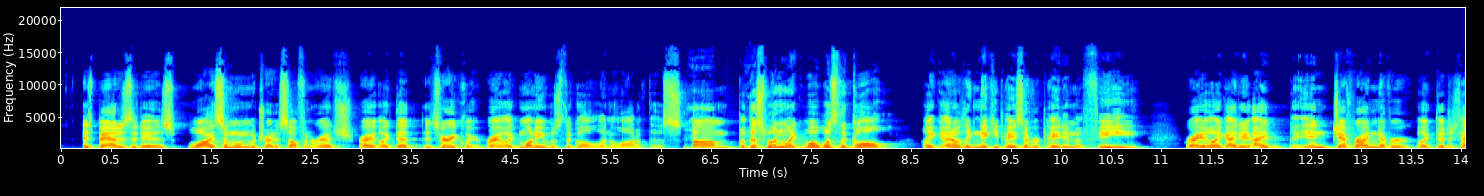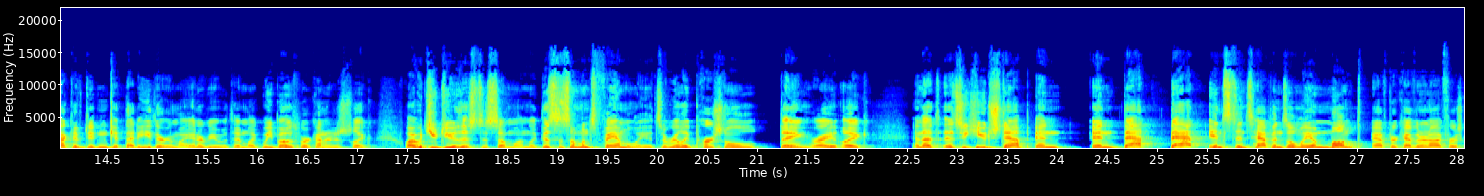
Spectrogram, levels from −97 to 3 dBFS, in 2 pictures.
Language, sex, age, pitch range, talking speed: English, male, 20-39, 110-135 Hz, 250 wpm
